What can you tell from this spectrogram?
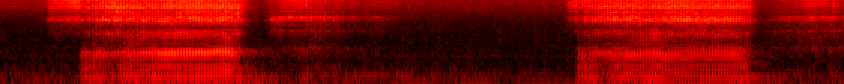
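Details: Loud snoring from a sleeping bulldog, two long low grating snores with a buzzy throaty rattle, separated by a quieter hissing breath of about two seconds.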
